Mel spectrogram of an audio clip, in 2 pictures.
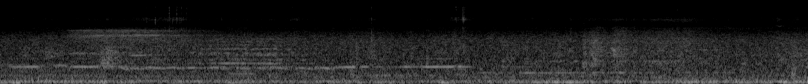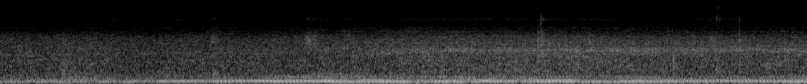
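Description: A low engine hum, like a vehicle running nearby, growing louder over the second half.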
